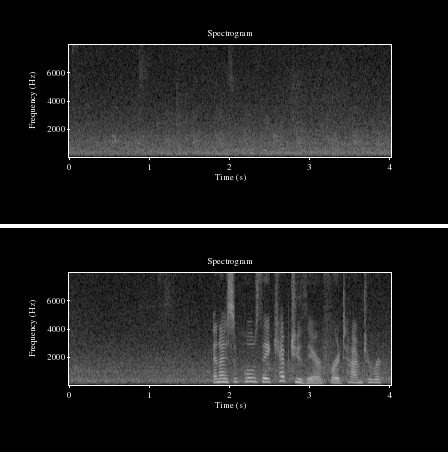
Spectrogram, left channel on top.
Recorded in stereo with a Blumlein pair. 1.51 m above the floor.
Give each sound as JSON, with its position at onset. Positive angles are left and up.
{"t": 1.8, "sound": "a woman speaking", "azimuth_deg": -40}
